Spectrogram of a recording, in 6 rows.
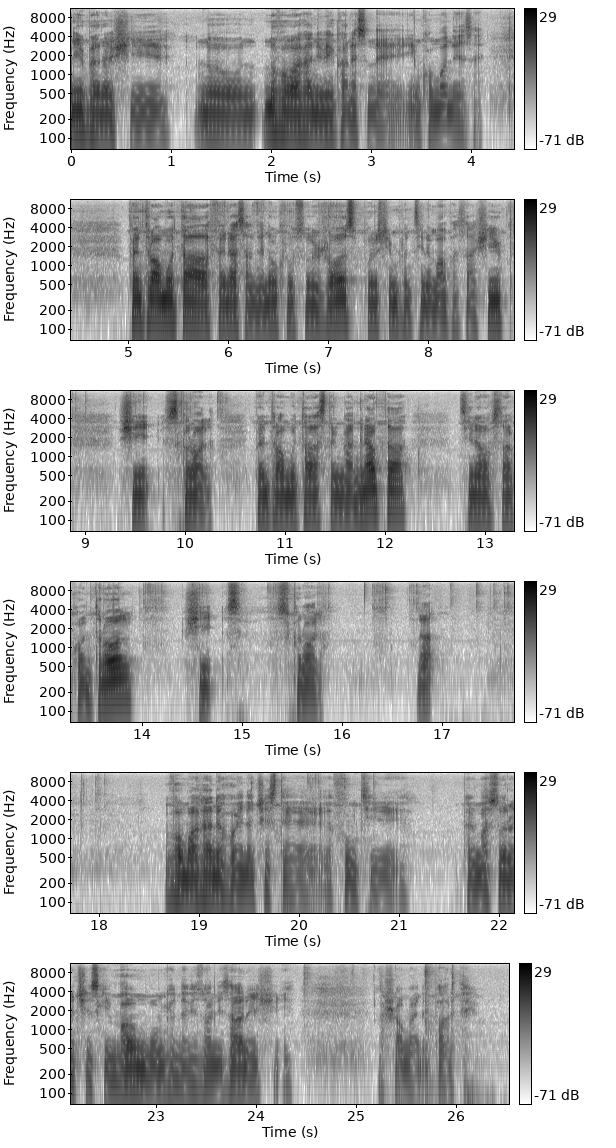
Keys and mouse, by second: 25.2 KP_1.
